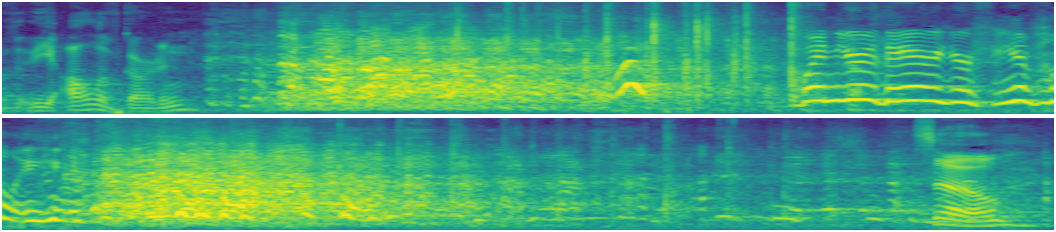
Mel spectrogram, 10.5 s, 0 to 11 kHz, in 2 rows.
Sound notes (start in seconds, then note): 1.8 audience applauding; 5.4 laughs; 5.9 audience applauding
